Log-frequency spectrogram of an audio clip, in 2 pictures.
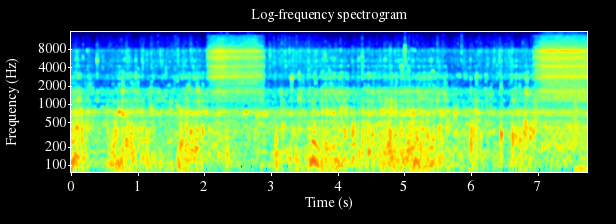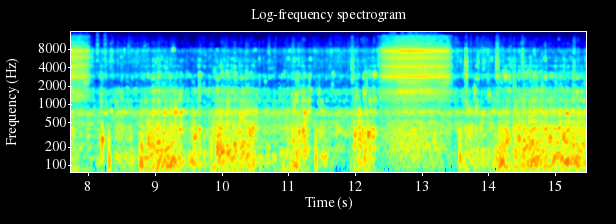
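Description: A low underwater rumble of moving water goes on throughout.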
